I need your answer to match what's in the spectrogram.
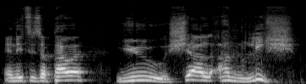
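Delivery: put-on slow, menacing French-accented villain; French villain savouring each word; heavy French accent. A narrator's reading. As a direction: draw it out in a thick French accent. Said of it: "in a heavy French accent".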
